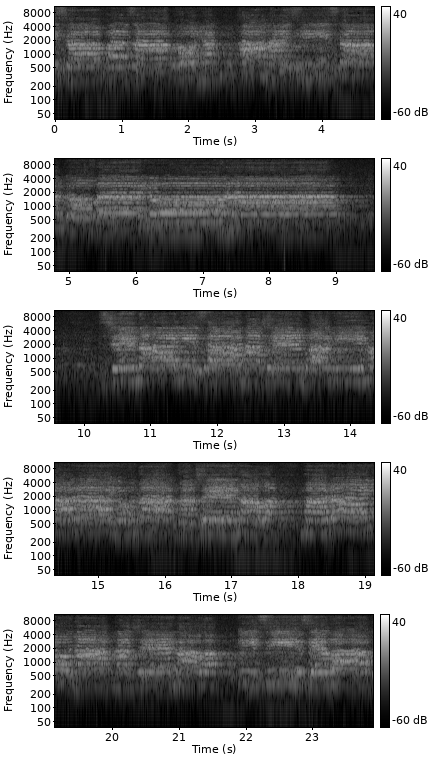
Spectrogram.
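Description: Women's choir singing a Bulgarian folk song in close harmony, with long held notes, then a short pause of about a second and a half near the middle before the voices come back in.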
